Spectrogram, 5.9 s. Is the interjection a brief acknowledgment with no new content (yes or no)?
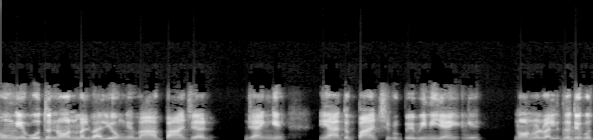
yes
